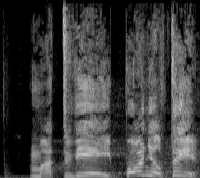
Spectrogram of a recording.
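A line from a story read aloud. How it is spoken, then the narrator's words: Shouted with hatred. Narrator (Russian): выкрикнул с ненавистью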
